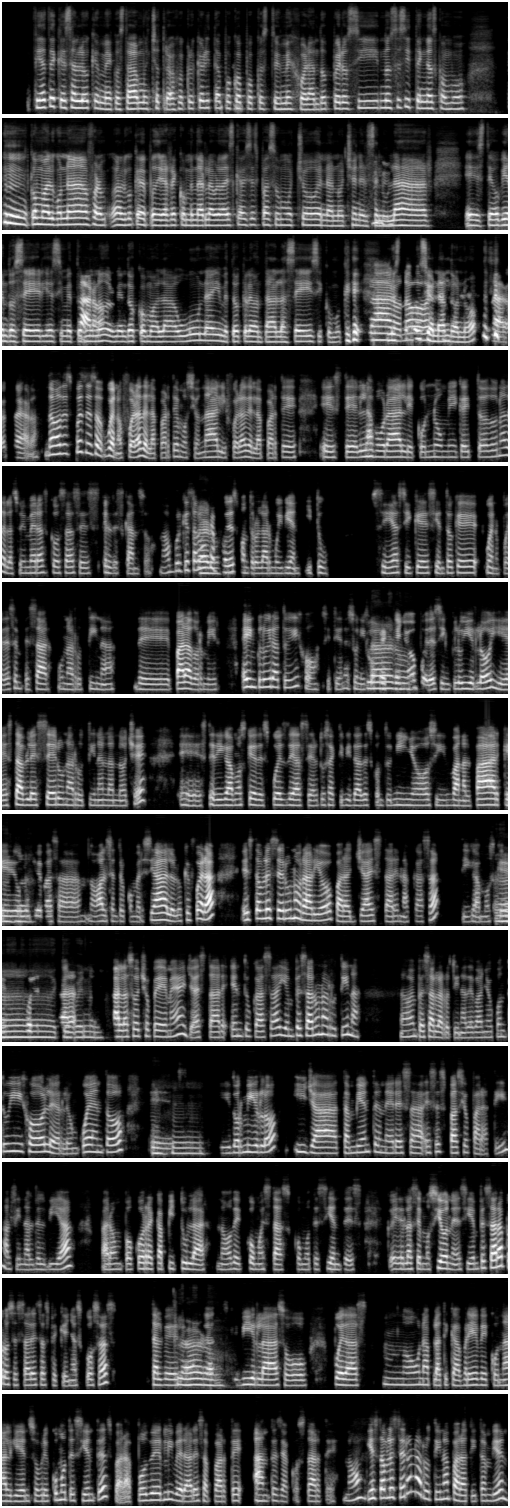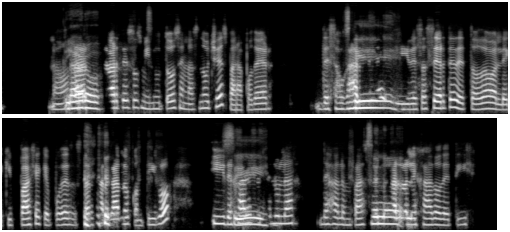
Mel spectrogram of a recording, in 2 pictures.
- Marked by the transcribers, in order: tapping; other background noise; throat clearing; laughing while speaking: "que"; chuckle; chuckle
- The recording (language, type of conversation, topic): Spanish, advice, ¿Cómo puedo afrontar el fin de una relación larga y reconstruir mi rutina diaria?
